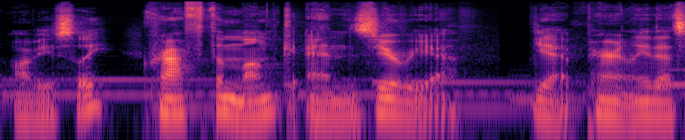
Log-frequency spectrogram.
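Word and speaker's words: Serie: the show furin obviously craft the Monk and ziria yeah apparently that's how you pronounce Siri and yes I did not know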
